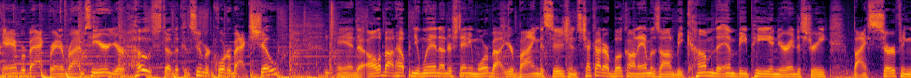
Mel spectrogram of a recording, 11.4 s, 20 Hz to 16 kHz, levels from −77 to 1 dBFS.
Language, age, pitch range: English, 40-59, 95-115 Hz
